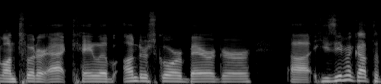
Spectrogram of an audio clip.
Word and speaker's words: Baragar: know too what is the most like common mispronunciation of your name because it's barrager right it's barracker correct yeah um probably bargar I feel like it's honestly gotten better everybody's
